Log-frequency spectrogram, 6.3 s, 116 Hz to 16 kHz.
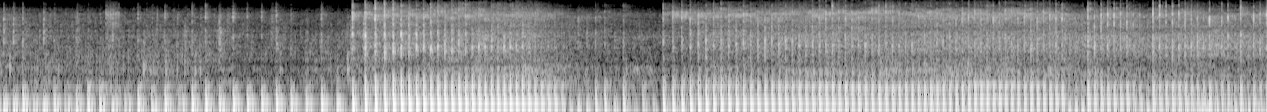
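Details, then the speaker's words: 1986 Yamaha Moto4 YFM200DX ATV after draining fuel and adjusting the carb mixture screw. Lumpy idle with irregular pops and burps, still stumbling when revved. Backfiring persists, so the carb is coming off for cleaning. "it's still burping pretty good it sounds like yeah I hear it"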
